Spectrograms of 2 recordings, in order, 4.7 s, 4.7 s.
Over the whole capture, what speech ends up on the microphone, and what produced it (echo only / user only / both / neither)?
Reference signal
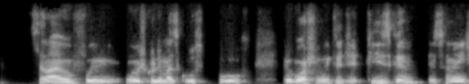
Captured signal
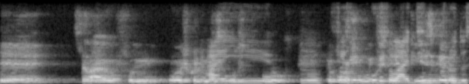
both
